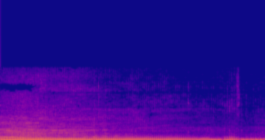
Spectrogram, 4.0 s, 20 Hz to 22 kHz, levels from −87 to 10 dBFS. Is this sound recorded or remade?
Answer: recorded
